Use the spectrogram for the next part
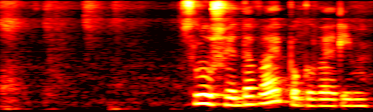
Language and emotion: Russian, neutral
